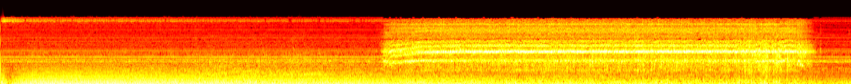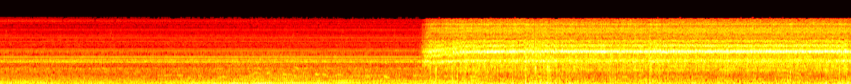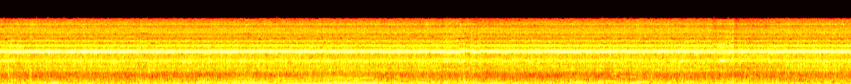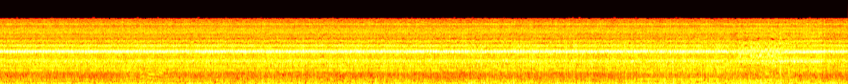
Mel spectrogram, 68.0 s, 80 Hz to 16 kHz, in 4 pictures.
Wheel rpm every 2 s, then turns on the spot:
0, 0, 0, 0, 120, 160, 160, 160, 40, 0, 0, 0, 0, 140, 160, 160, 160, 160, 160, 160, 160, 160, 160, 160, 160, 160, 160, 160, 160, 160, 160, 160, 160, 160.
none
